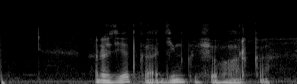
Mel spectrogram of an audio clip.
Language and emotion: Russian, neutral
